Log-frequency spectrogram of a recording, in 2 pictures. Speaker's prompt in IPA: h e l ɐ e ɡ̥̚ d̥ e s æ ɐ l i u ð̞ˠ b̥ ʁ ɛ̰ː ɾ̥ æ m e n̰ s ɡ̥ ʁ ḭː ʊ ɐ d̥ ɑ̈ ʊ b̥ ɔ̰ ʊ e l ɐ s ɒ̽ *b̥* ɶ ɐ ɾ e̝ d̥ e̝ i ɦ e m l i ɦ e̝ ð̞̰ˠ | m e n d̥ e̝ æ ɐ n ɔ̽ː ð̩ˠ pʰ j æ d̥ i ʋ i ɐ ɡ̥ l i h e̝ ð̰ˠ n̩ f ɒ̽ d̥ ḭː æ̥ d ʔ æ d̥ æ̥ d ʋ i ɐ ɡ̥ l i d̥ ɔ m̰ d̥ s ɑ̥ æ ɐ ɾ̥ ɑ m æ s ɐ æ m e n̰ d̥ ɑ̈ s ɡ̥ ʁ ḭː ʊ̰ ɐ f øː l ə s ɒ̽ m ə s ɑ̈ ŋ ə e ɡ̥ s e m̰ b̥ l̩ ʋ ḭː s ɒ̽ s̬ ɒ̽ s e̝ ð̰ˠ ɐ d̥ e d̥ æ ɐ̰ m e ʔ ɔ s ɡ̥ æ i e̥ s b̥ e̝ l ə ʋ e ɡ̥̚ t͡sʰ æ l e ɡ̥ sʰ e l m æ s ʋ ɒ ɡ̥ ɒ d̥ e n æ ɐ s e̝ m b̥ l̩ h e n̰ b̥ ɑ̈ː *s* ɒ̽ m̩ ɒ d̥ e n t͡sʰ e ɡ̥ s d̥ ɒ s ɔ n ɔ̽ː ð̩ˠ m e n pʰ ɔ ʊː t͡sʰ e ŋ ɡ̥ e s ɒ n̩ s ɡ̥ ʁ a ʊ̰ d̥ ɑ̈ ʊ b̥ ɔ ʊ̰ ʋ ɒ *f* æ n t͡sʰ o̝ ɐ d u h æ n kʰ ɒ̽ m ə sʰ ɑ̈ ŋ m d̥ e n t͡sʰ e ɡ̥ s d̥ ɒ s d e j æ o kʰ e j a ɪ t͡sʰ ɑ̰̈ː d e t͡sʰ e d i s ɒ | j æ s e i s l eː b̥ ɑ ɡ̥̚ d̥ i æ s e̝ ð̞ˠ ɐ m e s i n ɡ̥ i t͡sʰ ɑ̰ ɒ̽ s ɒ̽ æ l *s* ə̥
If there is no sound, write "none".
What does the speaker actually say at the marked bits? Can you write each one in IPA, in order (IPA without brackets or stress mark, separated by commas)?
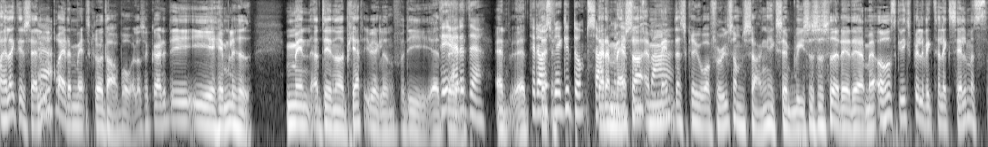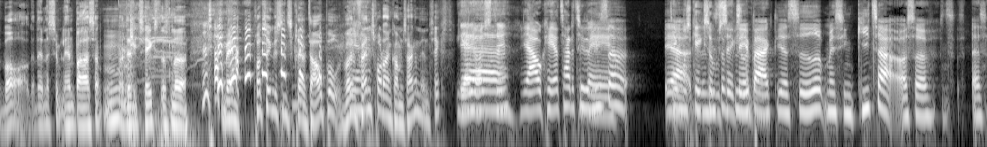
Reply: ɡ̥, s, f, s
